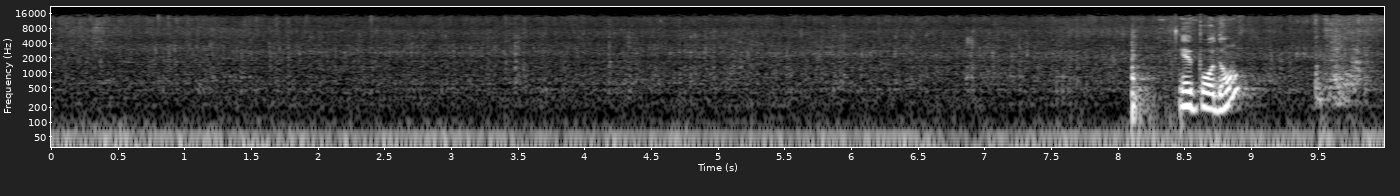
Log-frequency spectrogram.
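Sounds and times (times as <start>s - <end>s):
mixture sizzling in a frying pan: 0.0s - 10.0s.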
